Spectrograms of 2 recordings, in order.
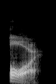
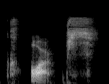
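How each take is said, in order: First: The final P and S sounds are silent. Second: The final P and S sounds are pronounced. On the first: The speaker calls it right. "we're going to drop the P and the S" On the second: The speaker calls it wrong. "we would think corpse"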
